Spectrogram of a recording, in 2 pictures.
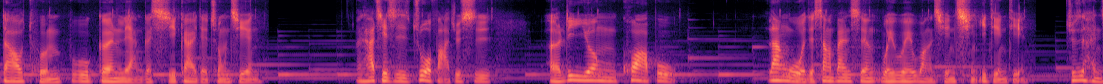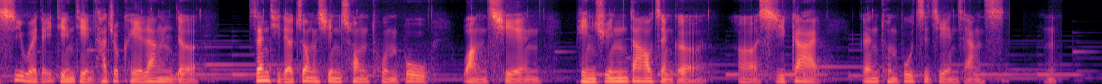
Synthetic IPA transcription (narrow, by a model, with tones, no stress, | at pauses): t̪ɑ˥˩ʊt̪ʰwə˧˥npu˥˧kə˦nljɑ̰˨˩ŋɡə˦ɕi˥ka˥˩ɪd̪ə˩ʈ͡ʂʊ˦˥ŋt͡ɕjɛ˦n | na˥˩t̪ʰa˦˥t͡ɕʰi˧˥ʂ̬ɻ̩˧˦t͡swɔ˥˩fa˨˩t͡ɕjo˥˧ʊʂɻ̩˥˩ | ə˨li˥˧jʊ˥˧ŋkʰwa˥˧pu˥˩ | lɑ˥˩ŋwɔ˨˩d̪ə˦ʂɑ˥˧ŋpa˥˧nʂə˥ŋwe˧˥ɪwe˧˥ɪwɑ˨˩ŋt͡ɕʰjɛ˧˦nt͡ɕʰi˨˩nʔi˥˩t̪jɛ˧˥nt̪jɛ̰˨˩˦n | t͡ɕjo˥˧ʊʂ̬ɻ̩˥˩xə˨˩nɕi˥˧we˧˥ɪd̪ə˧ʔi˥˩t̪jɛ˧˥nt̪jɛ˨˩nt̪ʰa˦˥t͡ɕjo˥˩ʊkʰɤ˧˥i˨˩ɻɑ˥˩ŋni˨˩d̪ə̰˦ʂə˦˥nt̪ʰi˨˩d̪ə˩ʈ͡ʂʊ˥˧ŋɕi˥nt͡sʰʊ˧˦ŋt̪ʰwə˧˥npu˥˩ | wɑ˨˩ŋt͡ɕʰjɛ˧˦n | pʰi˧˥ŋt͡ɕy˥nt̪ɑ˥˩ʊʈ͡ʂə˨˩ŋɡə̰˦ə˧ɕi˥ka˥˩ɪkə˦nt̪ʰwə˧˥npu˥˧ʈ͡ʂɻ̩˦t͡ɕjɛ˦nʈ͡ʂɤ˥˧jɑ̰˥˩ŋd͡zɹ̩˨˩˦n̩˥˩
